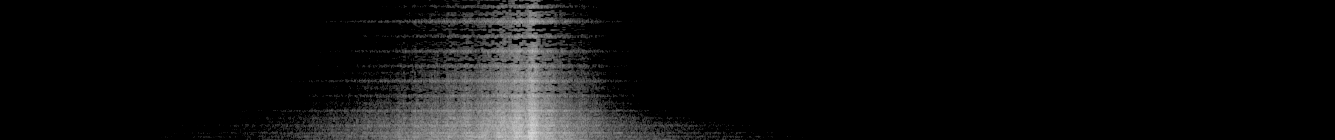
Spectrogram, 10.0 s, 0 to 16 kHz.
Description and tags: Riser sound crested in Ableton 11.
120 Bpm. F note.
